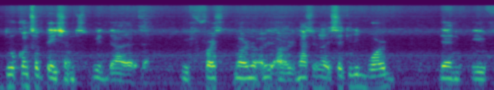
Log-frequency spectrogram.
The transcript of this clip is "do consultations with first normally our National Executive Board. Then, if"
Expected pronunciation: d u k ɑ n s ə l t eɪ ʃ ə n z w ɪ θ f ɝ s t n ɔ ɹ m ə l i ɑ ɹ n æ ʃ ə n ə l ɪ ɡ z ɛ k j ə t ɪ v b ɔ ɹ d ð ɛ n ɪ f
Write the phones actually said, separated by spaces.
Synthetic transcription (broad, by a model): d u k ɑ n s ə l t eɪ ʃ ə n s w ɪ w f ɝ s t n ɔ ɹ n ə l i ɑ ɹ n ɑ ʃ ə n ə l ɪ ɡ s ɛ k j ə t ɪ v b ɔ ɹ d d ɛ n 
